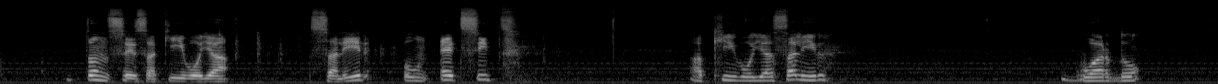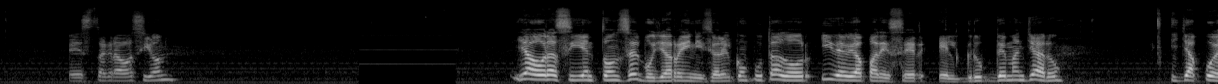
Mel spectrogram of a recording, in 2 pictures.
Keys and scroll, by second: 1.8-5.0 typing, 5.4 Return, 8.0 typing.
